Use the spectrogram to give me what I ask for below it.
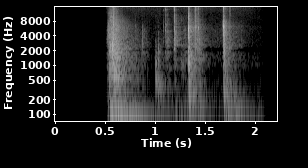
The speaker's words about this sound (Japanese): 扉開けてくれるんですね。お願いします。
